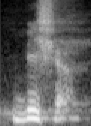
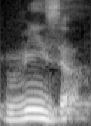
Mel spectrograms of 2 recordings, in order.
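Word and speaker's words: visa: কিন্তু এটার সঠিক উচ্চারণ হচ্ছে রাসা। এরপরে যে শব্দটি দেখতে পাচ্ছেন সেটা হচ্ছে ভিসা। যেটা আমরা অনেকেই বলি ভিসা। কিন্তু এটার সঠিক প্রনান্সিয়েশন হচ্ছে ভিজা।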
